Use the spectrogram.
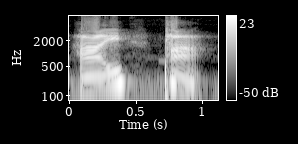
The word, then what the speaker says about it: hyperbole: Then we have high pa. Notice the pronunciation there and the syllable that is stressed.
